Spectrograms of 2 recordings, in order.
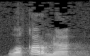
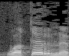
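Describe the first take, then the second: First: The q sound is followed by an 'a' vowel. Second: The q sound is followed by an 'i' vowel. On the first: This is the reading of Nafi and Asim. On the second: This is the reading of the other Seven readers.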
